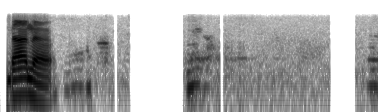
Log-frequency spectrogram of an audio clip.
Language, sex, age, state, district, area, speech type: Bengali, male, 18-30, West Bengal, Uttar Dinajpur, rural, conversation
